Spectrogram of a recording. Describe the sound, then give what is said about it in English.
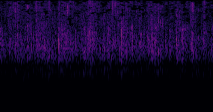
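An audience claps together in sustained, dense applause, a steady wash of many hands at an even loudness for the whole stretch, with no voices standing out. “Come on, give him a good clap on with you.”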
